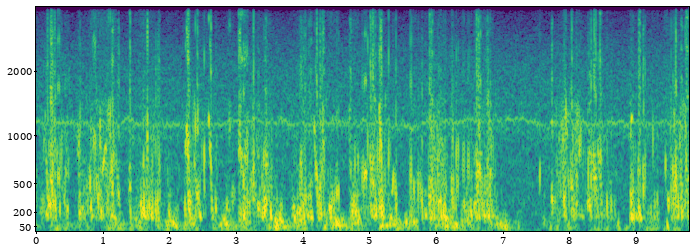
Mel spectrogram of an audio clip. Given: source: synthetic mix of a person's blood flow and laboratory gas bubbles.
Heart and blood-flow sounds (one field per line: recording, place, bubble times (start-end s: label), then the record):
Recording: Doppler ultrasound of blood flow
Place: precordium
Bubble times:
0.00-0.50 s: bubbles
0.59-1.27 s: bubbles
1.35-1.89 s: bubbles
1.94-2.16 s: bubbles
2.19-2.74 s: bubbles
2.83-2.99 s: bubbles
3.03-3.73 s: bubbles
3.81-4.57 s: bubbles
4.67-5.43 s: bubbles
5.57-6.93 s: bubbles
7.51-7.59 s: bubbles
7.69-8.73 s: bubbles
8.90-9.35 s: bubbles
9.40-9.80 s: bubbles
From the record:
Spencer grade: 4 (maximum detectable bubble signal sounding continuously throughout systole and diastole of every cardiac period, and overriding the amplitude of the normal cardiac signals)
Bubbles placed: anywhere in the cardiac cycle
